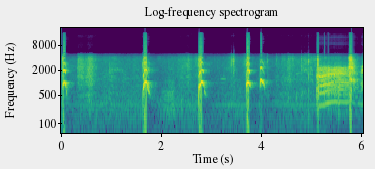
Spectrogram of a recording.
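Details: A female whippet puppy, eight weeks old and blue and white, gives short, sharp yips spaced about a second apart, ending in a longer rough, growly whine.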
